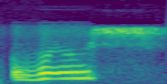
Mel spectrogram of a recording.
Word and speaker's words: Roosh: That was basically the crux of what their leader, who is this, he's an American blogger who goes by the name Roosh. He goes by different last names. – Which rhymes with douche?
